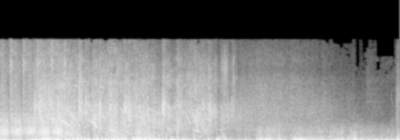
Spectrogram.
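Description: An explosion booms and debris clatters.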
